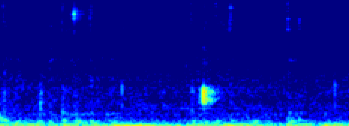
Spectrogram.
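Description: Near silence with a few faint clicks of computer keys being typed.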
